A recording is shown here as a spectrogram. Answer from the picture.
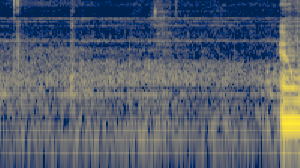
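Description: Near silence: room tone with a few faint soft ticks, then a woman's voice starts near the end.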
